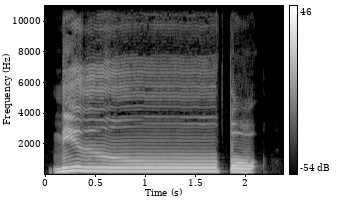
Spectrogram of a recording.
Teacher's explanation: huruf to ini dikarenakan tebal, maka harus ada mengangkat pangkal lidah. Tapi tetap posisinya di depan. Milto ya, beda ya.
